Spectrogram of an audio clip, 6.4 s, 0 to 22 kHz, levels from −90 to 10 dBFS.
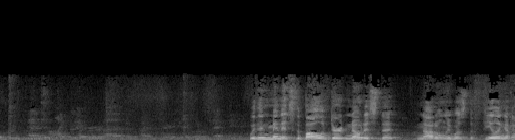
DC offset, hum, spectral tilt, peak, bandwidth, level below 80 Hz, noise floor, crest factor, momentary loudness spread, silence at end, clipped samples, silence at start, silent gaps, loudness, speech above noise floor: under 0.1%; none; -4 dB/octave; -8 dBFS; 10.5 kHz; -60 dBFS; -51 dBFS; 20 dB; 25 LU; 0 s; under 0.1%; 0 s; none; -26 LUFS; 26 dB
